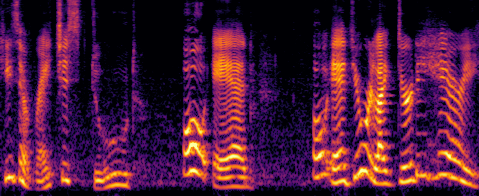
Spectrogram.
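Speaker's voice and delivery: put-on very high-pitched, swooping Minnesota accent. Describing actress Edie McClurg's film roles, then doing an Edie McClurg impression. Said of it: "like a real Minnesota kind of Milwaukee".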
